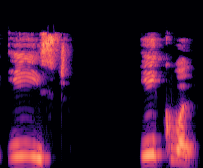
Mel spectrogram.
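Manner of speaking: ईस्ट, इक्वल opening on a long 'ee'; long E sound. Shown as a demonstration. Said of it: "जहां पे ई आता है". (ईस्ट, इक्वल में लंबी ई)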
